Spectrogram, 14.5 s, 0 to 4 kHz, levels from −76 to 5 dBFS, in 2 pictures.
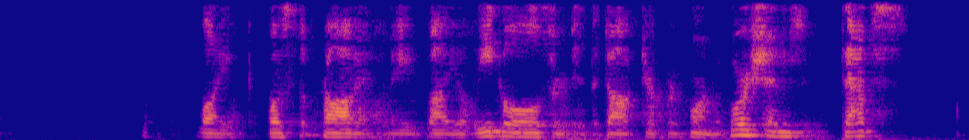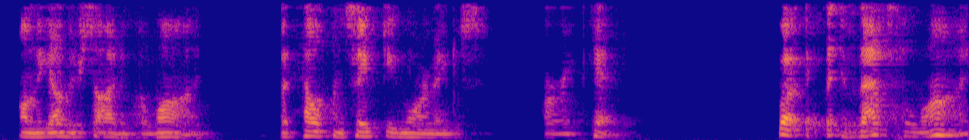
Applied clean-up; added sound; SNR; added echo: neural mask model DeepFilterNet 3.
